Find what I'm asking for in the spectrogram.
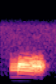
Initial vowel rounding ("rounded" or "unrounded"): rounded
